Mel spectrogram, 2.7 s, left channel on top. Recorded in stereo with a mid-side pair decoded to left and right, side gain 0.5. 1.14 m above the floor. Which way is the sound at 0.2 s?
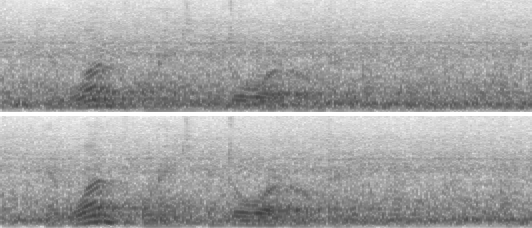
30° right.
